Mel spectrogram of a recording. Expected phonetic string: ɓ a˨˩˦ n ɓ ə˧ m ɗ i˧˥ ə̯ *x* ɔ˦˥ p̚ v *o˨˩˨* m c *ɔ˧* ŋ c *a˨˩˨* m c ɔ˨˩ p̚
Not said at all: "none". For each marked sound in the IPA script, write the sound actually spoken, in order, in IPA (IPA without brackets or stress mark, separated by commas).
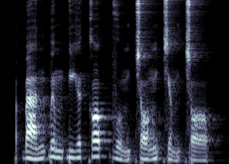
k, o˨˩˨, ɔ˨˩˦, ə˨˩˨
